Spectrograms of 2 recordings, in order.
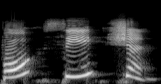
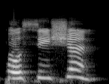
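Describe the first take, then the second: First: Slow, higher, separated syllables. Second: Said in the usual way. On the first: Shown as a demonstration. Teacher sounds out the word for learners, syllable by syllable. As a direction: break "position" into three distinct pieces.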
